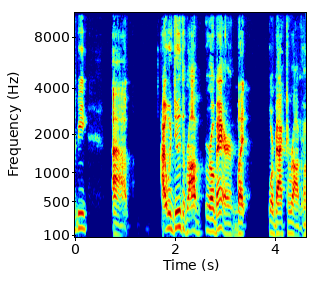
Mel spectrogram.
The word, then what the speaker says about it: Robert: It's Robert. To Robert. Okay. And, you know, I just hope we just stick with this. I feel bad because I think it actually is Robert. And he asked people to pronounce it that way. I feel like people were on board and now it's back to Robert. The official pronunciation guide from the White Sox says Robert.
